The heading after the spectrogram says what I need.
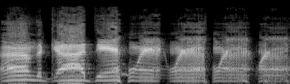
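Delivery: booming, very loud, dragged-out comic-villain wail. Mocking the other speaker's Batman line: imitating Penguin voice. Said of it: "you sounded more Penguin than Batman".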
